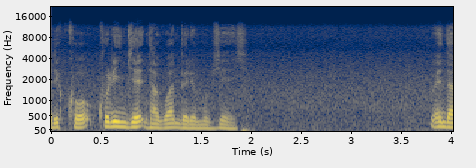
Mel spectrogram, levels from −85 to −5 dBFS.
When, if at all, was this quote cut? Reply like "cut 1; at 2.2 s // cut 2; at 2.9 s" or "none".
none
